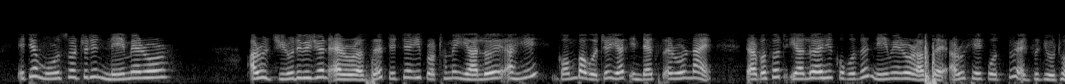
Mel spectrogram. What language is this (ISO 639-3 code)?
asm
